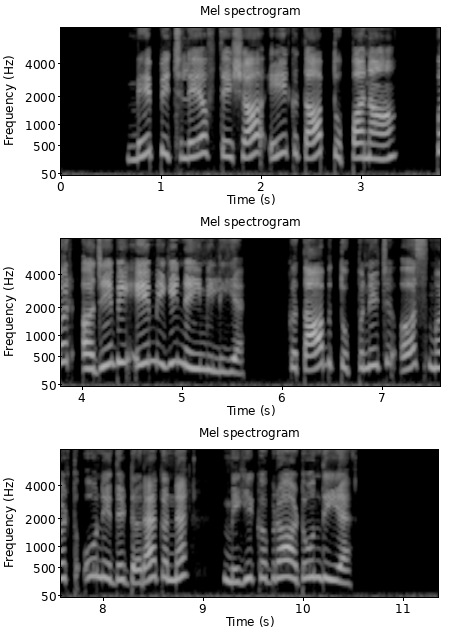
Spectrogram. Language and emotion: Dogri, fearful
